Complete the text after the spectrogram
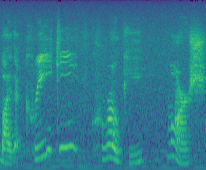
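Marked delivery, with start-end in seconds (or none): none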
